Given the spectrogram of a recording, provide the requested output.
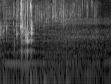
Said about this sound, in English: I'll pour you a drink, and let's get started.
